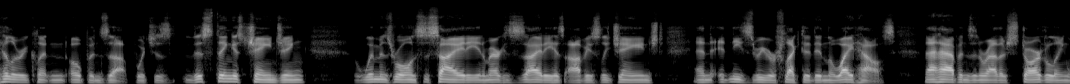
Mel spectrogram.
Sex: male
